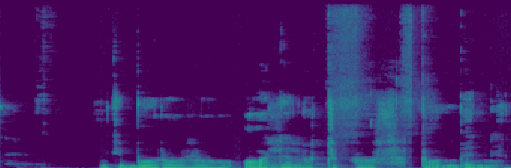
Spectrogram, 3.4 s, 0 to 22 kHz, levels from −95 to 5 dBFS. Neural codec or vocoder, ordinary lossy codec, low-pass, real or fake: none; none; none; real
